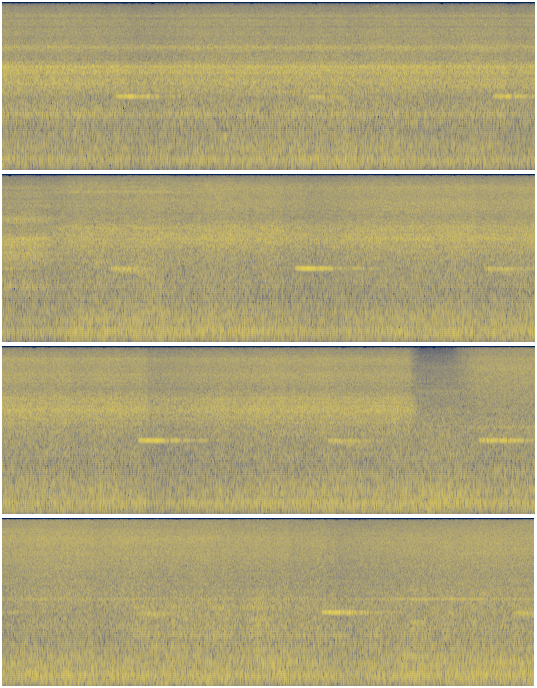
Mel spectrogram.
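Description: Mazak Megaturn vertical turning center running through a pallet change, a steady machine hiss and hum as the pallet carrying the chuck shuttles into the machine. A short high beep sounds every two to three seconds throughout.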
